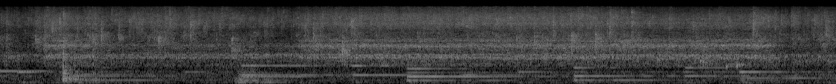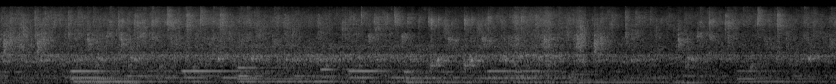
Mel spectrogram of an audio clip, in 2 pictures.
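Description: Shower water spraying and splashing steadily, with slow, dark background music of single held notes changing every second or so.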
